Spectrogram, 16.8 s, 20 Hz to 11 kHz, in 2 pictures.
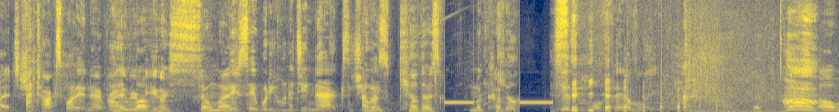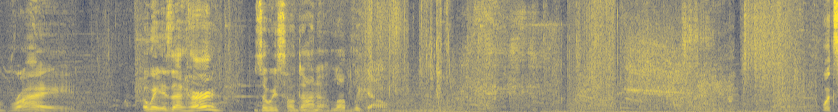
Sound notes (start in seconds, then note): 6.8 explosion; 7.7 Trixie gasps; 11.9 energy blast erupts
